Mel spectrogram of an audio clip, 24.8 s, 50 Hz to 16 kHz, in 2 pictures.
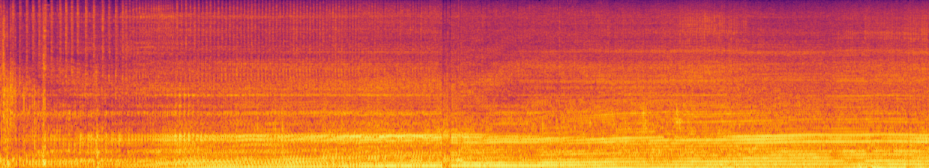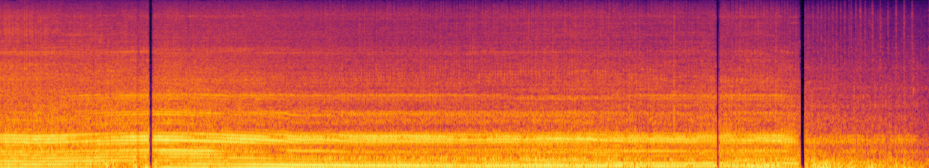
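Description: A 6-horsepower Hangkai outboard engine fitted with a hydrofoil runs steadily and loudly on a boat for the whole stretch. Its droning pitch shifts slightly midway, and no voices are heard.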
